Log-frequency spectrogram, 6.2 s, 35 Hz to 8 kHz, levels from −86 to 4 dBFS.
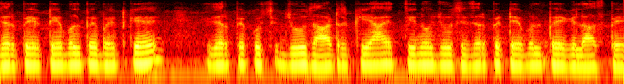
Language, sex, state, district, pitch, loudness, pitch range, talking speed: Hindi, male, Punjab, Fazilka, 125 Hz, -18 LUFS, 120-125 Hz, 200 wpm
